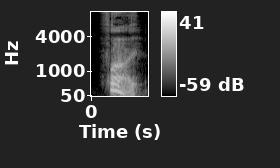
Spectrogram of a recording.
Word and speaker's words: phi: As the Greek letter phi, rhymes with pi.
